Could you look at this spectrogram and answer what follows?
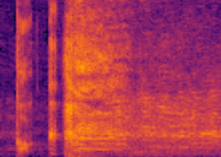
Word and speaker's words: Koch: His name is Conrad Koch. Koch. It's not my name. What? It's Koch. Koch. Koch. Koch. How does make it better? See, how do you spell that? K-O-Flen. No, it's German.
